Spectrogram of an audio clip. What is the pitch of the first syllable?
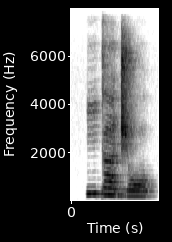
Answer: high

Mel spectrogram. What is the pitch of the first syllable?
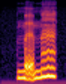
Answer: low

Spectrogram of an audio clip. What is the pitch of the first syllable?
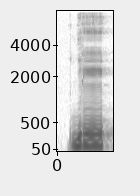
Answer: low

